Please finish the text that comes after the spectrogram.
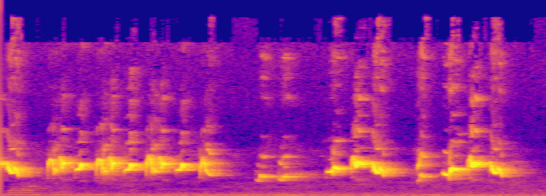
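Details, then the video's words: Sooty-headed bulbul from Jember, East Java, singing loud, clear, bright fluty phrases of quick slurred notes that dip downward, in three lively bursts, with a faint low hum underneath. "Kutilang gacor suara Mewah full isian"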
